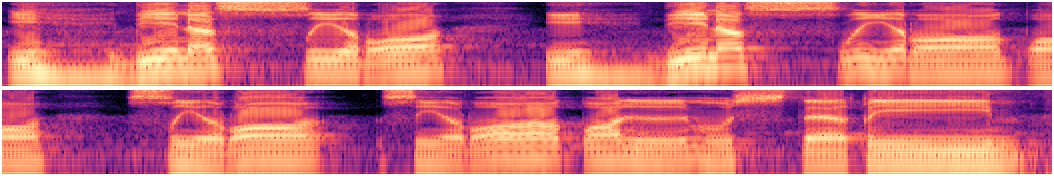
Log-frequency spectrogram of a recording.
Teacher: Yang ditebalkan adalah huruf shadnya, yang dimana di sini huruf shad termasuk huruf-huruf isti'la. yang dia pangkal lidahnya terangkat dan menebal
